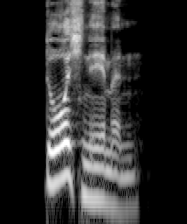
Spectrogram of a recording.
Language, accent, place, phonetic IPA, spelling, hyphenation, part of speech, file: German, Germany, Berlin, [ˈdʊʁçˌneːmən], durchnehmen, durch‧neh‧men, verb, De-durchnehmen.ogg
- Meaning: 1. to cover, to teach about 2. to fuck vigorously, rail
